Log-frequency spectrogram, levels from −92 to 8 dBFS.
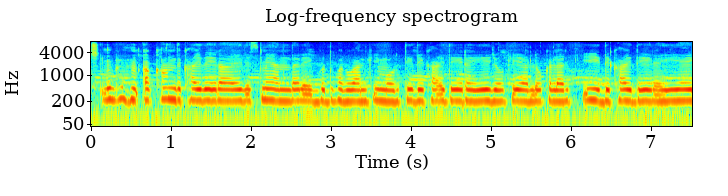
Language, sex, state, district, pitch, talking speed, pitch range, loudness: Hindi, female, Maharashtra, Pune, 210 Hz, 205 wpm, 205-215 Hz, -14 LUFS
